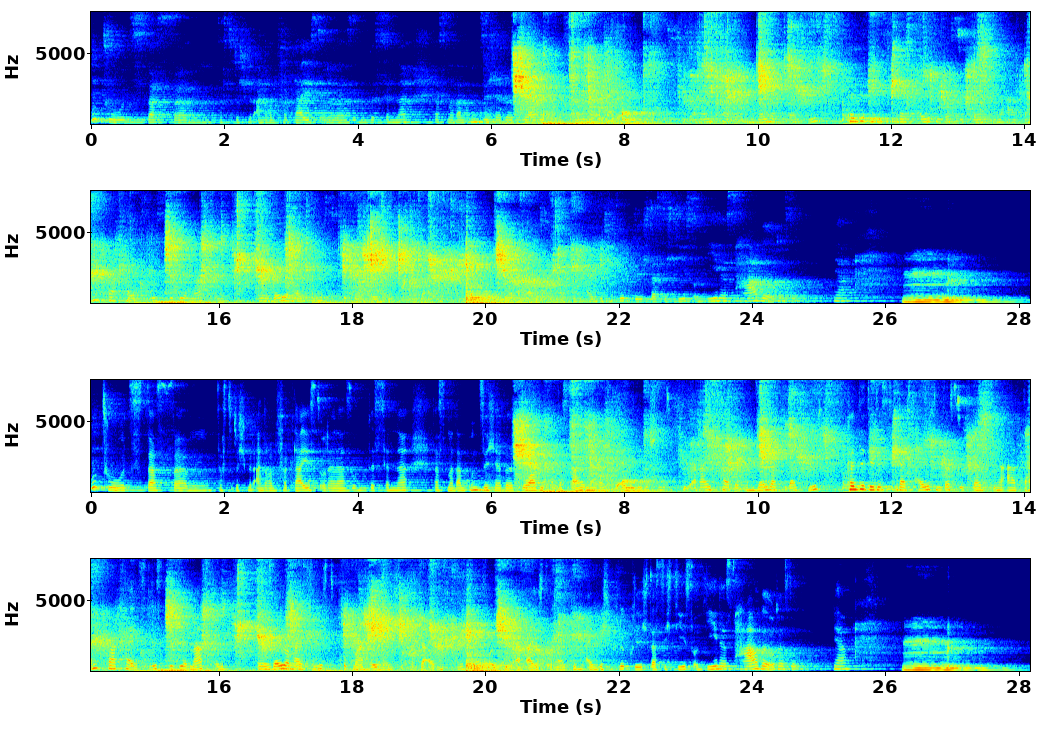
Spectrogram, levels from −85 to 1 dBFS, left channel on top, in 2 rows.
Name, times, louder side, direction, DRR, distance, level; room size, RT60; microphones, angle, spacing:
voice 1, 0.0-24.8 25.2-25.5, right 7 dB, 80° right, 8 dB, 0.3 m, -30 dB
sound 1, 5.9-22.0, left 1 dB, 85° left, 2.3 m, -25 dB
voice 2, 25.5-25.9 26.2-27.0, right 1 dB, 55° right, -1 dB, 1.4 m, -23 dB
12.5 x 8.4 x 2.8 m, 2.4 s
head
